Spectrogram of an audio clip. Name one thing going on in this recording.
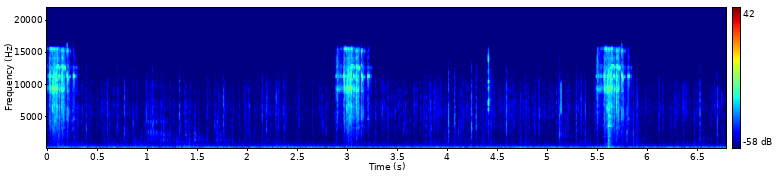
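Short interface chimes sound as menu items are picked.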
